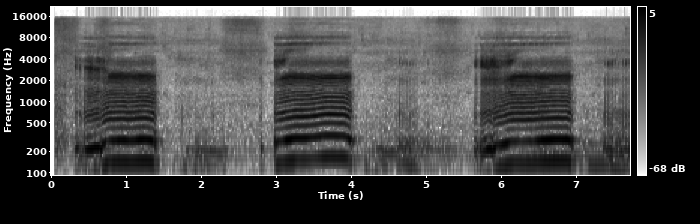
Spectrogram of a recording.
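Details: Sleeping bulldog snoring with a cow-like sound; snoring.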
